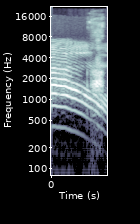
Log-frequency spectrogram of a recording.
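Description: A male phone-in caller imitates a cat with a single drawn-out, rising then falling meow, close and clear, with no other speech over it.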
